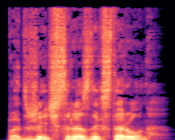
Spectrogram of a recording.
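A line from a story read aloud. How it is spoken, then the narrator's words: Thoughtful mutter. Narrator (Russian): задумчиво пробормотал волк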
